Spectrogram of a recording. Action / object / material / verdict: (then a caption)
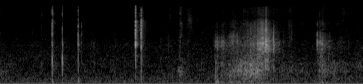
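shake / dry soap flakes / soap / none. A blue nitrile-gloved hand presses into a heap of cream and pink dry soap chips in a yellow container, grabbing handfuls and letting the chips fall. Sharp, bright crackling clicks come first, then a swelling crunchy rustle as the flakes shift and drop, with a last brief crackle.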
